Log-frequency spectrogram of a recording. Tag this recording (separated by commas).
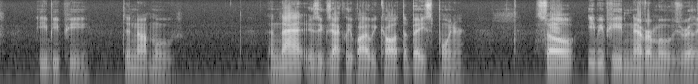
Speech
